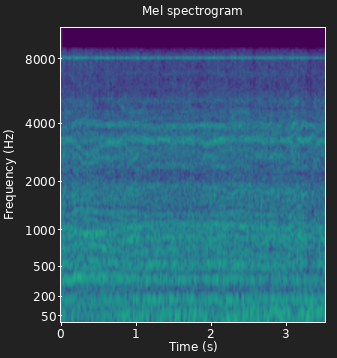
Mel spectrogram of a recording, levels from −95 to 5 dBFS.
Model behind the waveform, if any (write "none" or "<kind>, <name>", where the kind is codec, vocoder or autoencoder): vocoder, WaveNeXt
